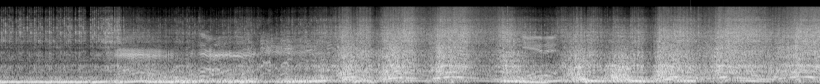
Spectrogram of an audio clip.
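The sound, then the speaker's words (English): A loud race car engine roars to life and revs repeatedly, its pitch climbing and dropping in sharp bursts, while a voice briefly calls out over the noise. “why don't you fire this mother up, son? Crank it. Fire this mother up.”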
